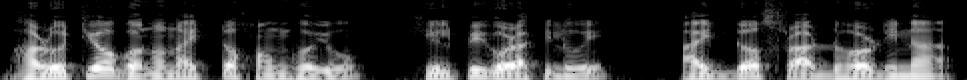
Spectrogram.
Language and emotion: Assamese, neutral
